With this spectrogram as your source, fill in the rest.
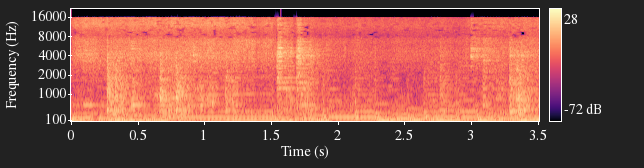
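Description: Fried rice sizzling and caramelising in a hot pan, a loud continuous crackling fry with scraping stir strokes and occasional utensil knocks, close up with no talk.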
